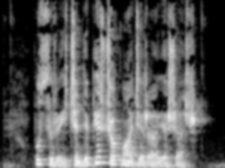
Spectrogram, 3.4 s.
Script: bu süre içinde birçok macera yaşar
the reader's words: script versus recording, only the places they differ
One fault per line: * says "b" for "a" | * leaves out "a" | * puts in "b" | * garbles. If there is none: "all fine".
all fine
